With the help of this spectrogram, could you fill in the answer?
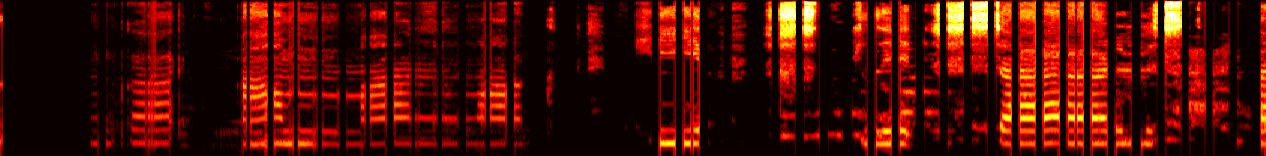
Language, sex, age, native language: Icelandic, female, 18-19, Icelandic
